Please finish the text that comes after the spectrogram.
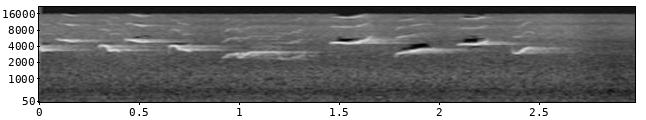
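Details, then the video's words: White-rumped shama singing in the morning: a run of clear, sweet whistles and quick slurred notes, high and varied, several phrases in quick succession over a faint low hum. "เสียงนกกางเขนดง เพราะๆ ยามเช้า"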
